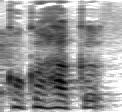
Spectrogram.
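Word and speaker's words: kokuhaku (告白): Can you pronounce again? Kokuhaku. – That's right, kokuhaku.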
